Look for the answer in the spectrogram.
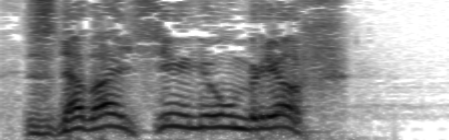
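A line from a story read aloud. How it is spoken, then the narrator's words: Shouting. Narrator (Russian): он крикнул ему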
